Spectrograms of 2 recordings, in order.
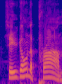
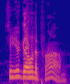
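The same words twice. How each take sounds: First: It is said in a put-on character voice. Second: It is said in the speaker's natural voice. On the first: A fictional character is saying it. The speaker calls it right. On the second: The speaker answers as himself. The speaker calls it wrong.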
